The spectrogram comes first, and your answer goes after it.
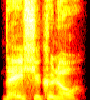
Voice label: emotion angry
